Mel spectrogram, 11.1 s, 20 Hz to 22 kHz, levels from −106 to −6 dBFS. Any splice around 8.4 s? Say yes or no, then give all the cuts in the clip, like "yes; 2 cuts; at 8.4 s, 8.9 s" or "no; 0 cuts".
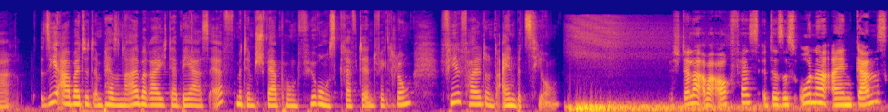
no; 0 cuts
